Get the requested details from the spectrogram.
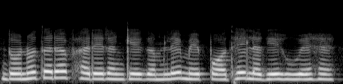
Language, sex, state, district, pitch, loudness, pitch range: Hindi, female, Uttar Pradesh, Lucknow, 245 Hz, -11 LUFS, 240-265 Hz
